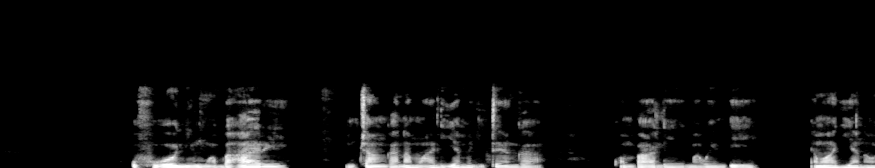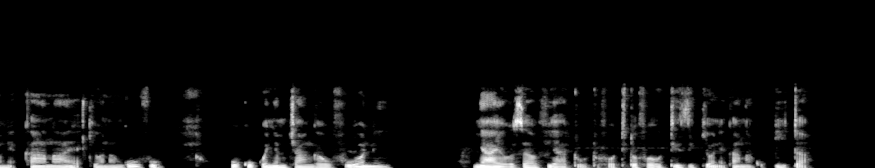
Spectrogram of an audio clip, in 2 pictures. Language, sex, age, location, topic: Swahili, male, 18-24, Mombasa, government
